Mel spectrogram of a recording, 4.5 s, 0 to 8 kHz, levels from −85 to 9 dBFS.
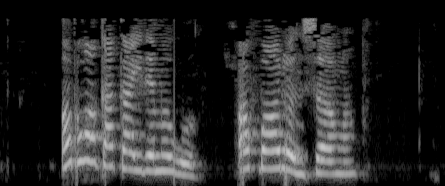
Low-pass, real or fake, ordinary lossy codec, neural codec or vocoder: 7.2 kHz; real; MP3, 24 kbps; none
